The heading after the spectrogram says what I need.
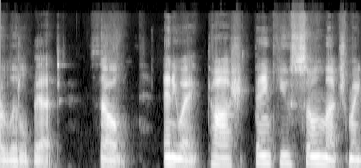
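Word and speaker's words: Tass: But it is pronounced Tosh.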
